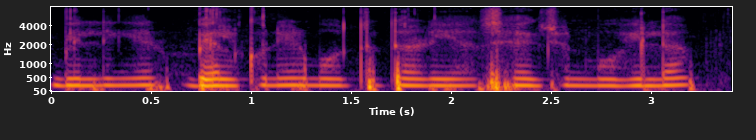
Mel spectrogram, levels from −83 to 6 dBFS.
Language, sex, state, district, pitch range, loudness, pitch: Bengali, female, Tripura, West Tripura, 220-235 Hz, -21 LUFS, 230 Hz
